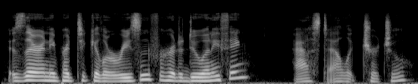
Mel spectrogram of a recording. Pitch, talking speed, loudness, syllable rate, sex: 175 Hz, 185 wpm, -19 LUFS, 6.7 syllables/s, female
